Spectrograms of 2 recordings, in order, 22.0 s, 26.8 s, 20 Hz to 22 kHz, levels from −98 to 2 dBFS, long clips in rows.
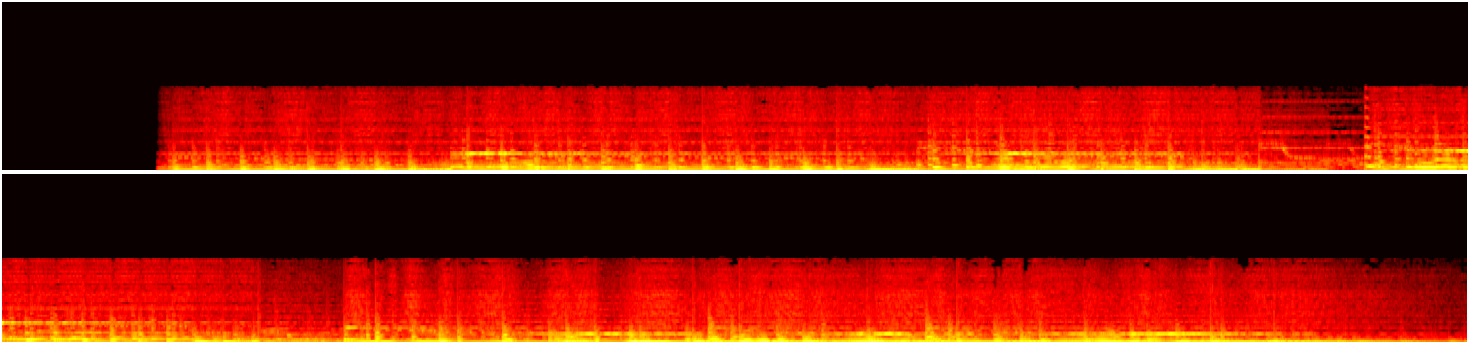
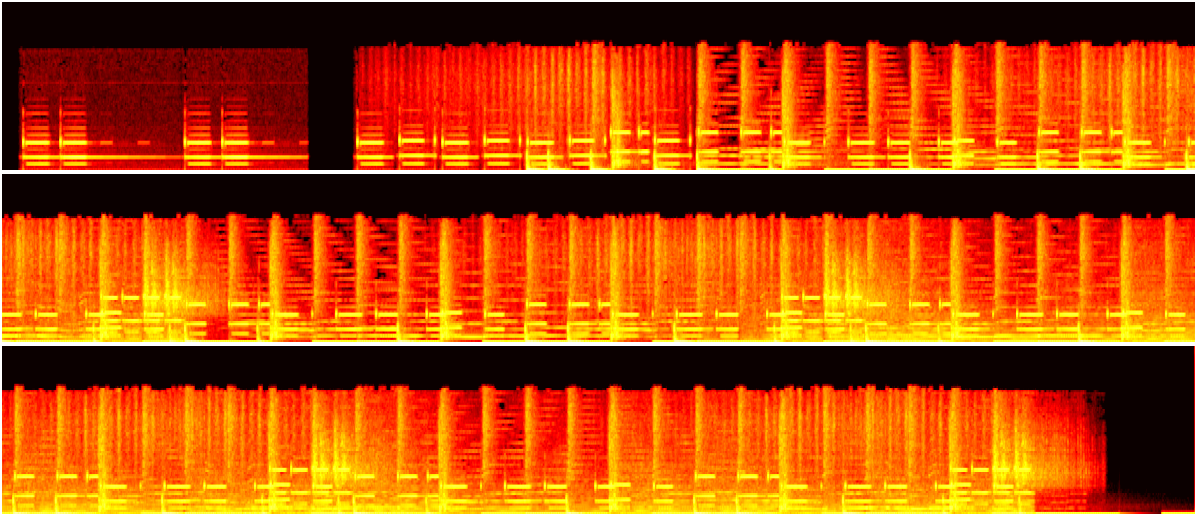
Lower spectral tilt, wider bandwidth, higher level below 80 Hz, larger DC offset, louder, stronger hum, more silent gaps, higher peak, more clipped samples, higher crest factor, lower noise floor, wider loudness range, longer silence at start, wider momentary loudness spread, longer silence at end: first, -6.5 dB/octave vs -3.5 dB/octave; second, 11.5 kHz vs 17 kHz; second, -42 dBFS vs -22 dBFS; neither; second, -29 LUFS vs -15 LUFS; neither; second, none vs 2.32-2.61 s; second, -12 dBFS vs 0 dBFS; neither; second, 10 dB vs 16 dB; first, -44 dBFS vs -39 dBFS; first, 5 LU vs 2 LU; first, 1.2 s vs 0.15 s; first, 10 LU vs 6 LU; about the same, 0 s vs 0 s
